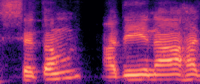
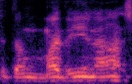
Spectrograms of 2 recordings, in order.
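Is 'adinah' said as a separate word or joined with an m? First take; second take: separate; joined. First: The words are kept apart as 'shatam adinah'. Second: The words run together as 'shatam madinah'. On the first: The speaker calls it right. "విడివిడిగా చదవాల్సింది" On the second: The speaker calls it wrong. "మదీనా అంటే అక్కడ ఆ అర్థమే వేరైపోతుంది"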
